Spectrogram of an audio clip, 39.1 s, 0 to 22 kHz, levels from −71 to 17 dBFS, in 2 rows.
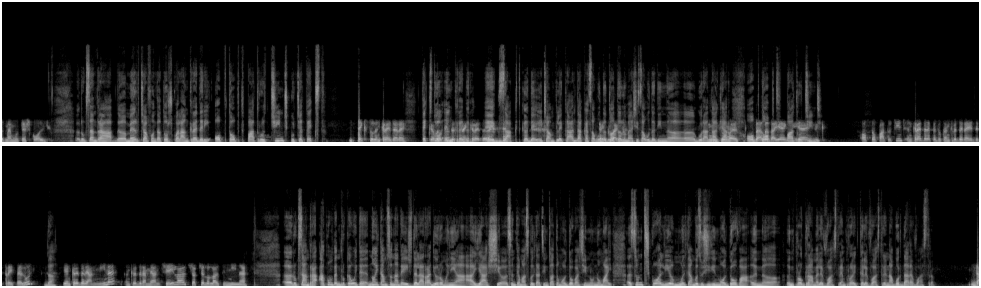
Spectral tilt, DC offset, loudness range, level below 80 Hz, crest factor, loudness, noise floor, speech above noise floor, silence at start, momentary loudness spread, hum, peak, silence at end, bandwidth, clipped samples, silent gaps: -4.5 dB/octave; under 0.1%; 4 LU; -48 dBFS; 16 dB; -17 LUFS; -60 dBFS; 43 dB; 0 s; 8 LU; none; 0 dBFS; 0 s; 15.5 kHz; under 0.1%; none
